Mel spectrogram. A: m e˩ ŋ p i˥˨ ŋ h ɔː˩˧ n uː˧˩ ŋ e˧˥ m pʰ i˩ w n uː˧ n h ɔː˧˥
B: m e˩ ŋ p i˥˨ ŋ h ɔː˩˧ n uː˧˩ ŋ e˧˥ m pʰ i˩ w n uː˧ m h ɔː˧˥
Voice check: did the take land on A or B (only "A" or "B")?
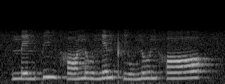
A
